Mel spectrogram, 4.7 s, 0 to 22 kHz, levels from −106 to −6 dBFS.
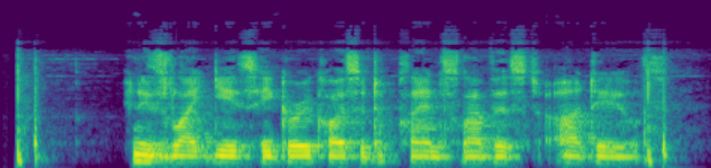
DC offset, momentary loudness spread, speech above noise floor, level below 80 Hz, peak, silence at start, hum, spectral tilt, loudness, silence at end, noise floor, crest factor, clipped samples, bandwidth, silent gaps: under 0.1%; 10 LU; 43 dB; -56 dBFS; -2 dBFS; 0.1 s; none; -5 dB/octave; -17 LUFS; 0.25 s; -59 dBFS; 16 dB; under 0.1%; 7.8 kHz; none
